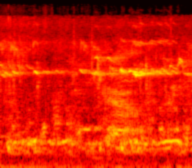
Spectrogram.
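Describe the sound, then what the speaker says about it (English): Pigeons coo softly overhead near a chicken coop, a low repeated rolling call that rises and falls steadily for a couple of seconds, fairly close and clear. "There's pigeons up above."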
